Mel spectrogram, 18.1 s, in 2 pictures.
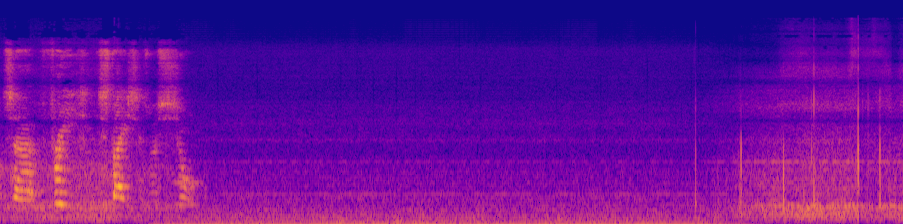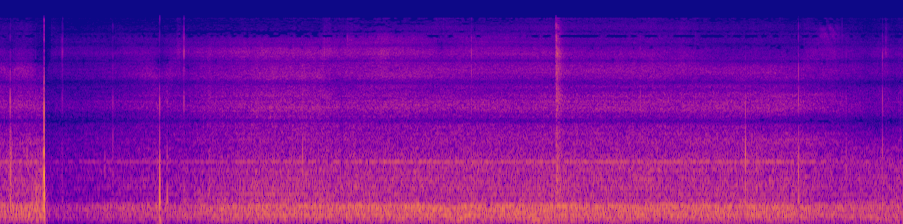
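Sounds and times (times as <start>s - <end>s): train wheels rumbling on rails: 1.4s - 8.7s.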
